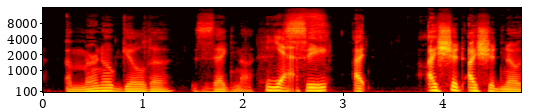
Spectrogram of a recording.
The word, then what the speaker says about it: Ermenegildo Zegna: and I don't even know if I can pronounce this designer's name. Let me give it a shot. It is Emeragildo? Ermenegildo Zegna. Ermenegildo Zegna.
